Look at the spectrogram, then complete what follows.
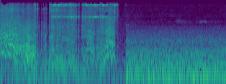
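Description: Tent zipper being pulled open in three quick strokes, each a rasping zip, stopping about two and a half seconds in.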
